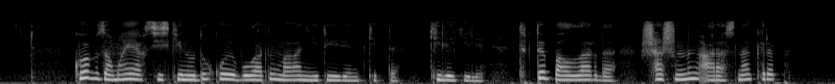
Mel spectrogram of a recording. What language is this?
Kazakh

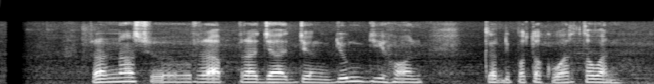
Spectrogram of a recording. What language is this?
Sundanese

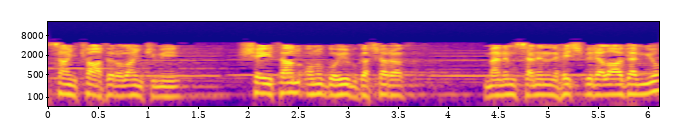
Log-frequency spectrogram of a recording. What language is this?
Persian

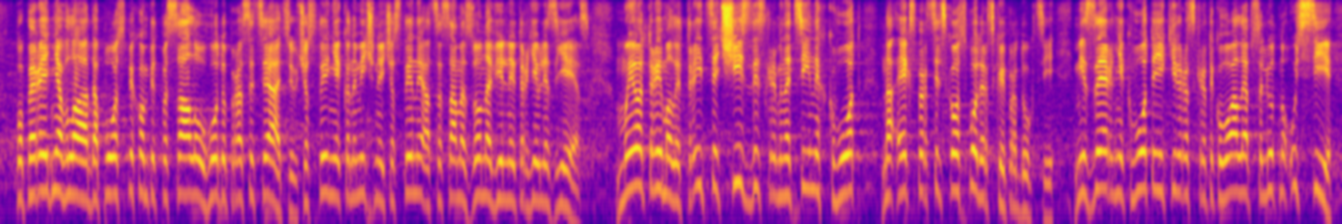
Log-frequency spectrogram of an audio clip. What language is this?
Ukrainian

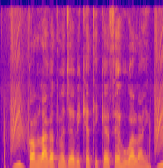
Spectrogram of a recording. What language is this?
Magahi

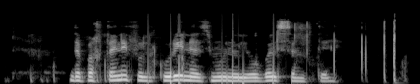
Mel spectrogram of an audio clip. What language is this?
Pashto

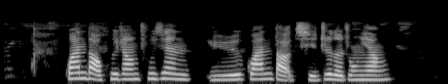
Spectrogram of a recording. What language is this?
Chinese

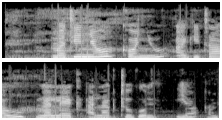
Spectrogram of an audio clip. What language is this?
Kalenjin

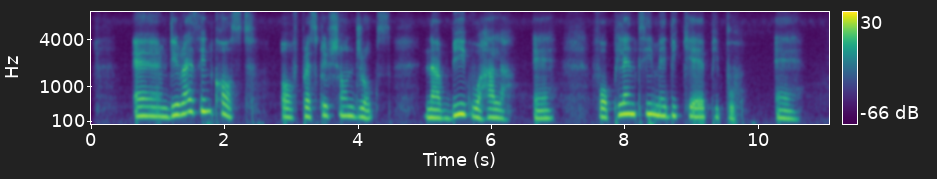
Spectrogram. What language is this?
Nigerian Pidgin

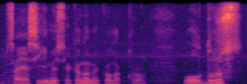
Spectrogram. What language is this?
Kazakh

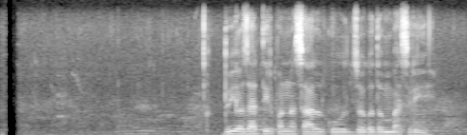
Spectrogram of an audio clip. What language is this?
Nepali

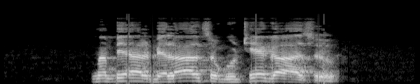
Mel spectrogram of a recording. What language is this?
Bateri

